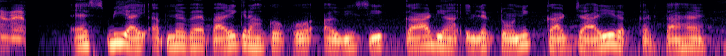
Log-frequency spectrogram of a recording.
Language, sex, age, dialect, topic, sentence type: Hindi, male, 25-30, Kanauji Braj Bhasha, banking, statement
